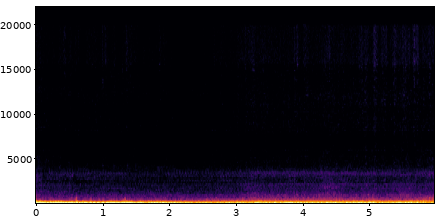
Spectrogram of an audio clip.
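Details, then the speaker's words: 1969 Pontiac GTO with a freshly rebuilt V8 and new Tremec transmission, dual exhaust after the exhaust leak was fixed, accelerating to about 4000 rpm: deep, even rumble with a slight backfire gurgle and no ticking or puffing from a leak. "there's still a little bit of backflowering but it it's that awesome verbal gurgling burgling so this sounds awesome"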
